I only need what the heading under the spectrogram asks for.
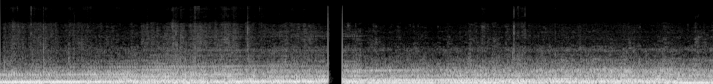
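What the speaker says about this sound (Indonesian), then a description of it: "Ada motor tengah terus ya." A motorcycle engine drones steadily on a busy street, holding a close, loud hum with a short cut-out midway before it carries on.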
